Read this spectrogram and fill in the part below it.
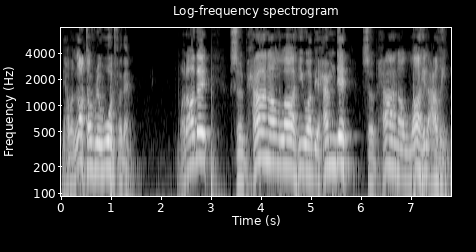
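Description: A man's voice: high voice, big pitch swings, quick pace. A man giving a religious lesson as a teacher, moving between reciting quotations and explaining them.

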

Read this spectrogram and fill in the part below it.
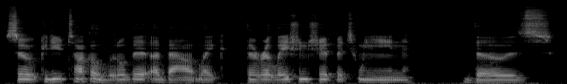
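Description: Male interviewer, gravelly and monotone, halting and hedging as he asks. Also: lowish voice. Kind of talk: casual interview questions.

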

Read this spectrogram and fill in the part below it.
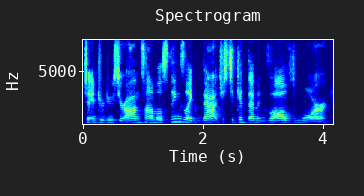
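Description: A woman's voice: mid-range voice, fairly even intonation, moderate pace, fairly bright tone. A woman music teacher interviewing a colleague, talking in long, encouraging, run-on explanations. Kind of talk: casual conversational interview.

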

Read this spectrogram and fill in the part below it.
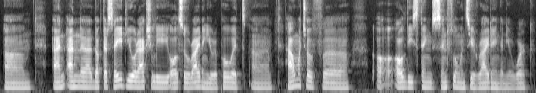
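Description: Gravelly-voiced man moderating a panel. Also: mid-range voice, level tone, a little mellow. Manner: halting, many "uh"s. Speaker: host, moderator. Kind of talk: panel discussion.

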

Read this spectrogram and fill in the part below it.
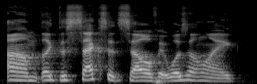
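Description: A woman's voice: lowish voice, measured pace, fairly bright tone. A woman in her thirties hosting a casual podcast, talking frankly and laughing often, with lots of fillers. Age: 30s. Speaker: podcast host. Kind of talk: candid casual chat.

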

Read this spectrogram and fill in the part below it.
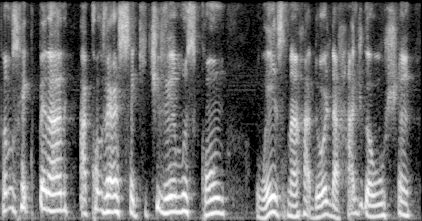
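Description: A man's voice: high voice, measured pace, darkish tone. A man hosting a sports radio show, giving upbeat, formal introductions and questions to his guests. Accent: southern Brazilian Portuguese.

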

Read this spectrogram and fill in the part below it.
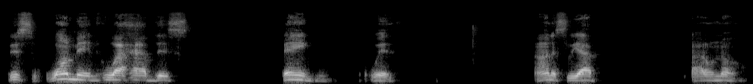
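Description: An actor playing a vulnerable young city man confessing to his lover in a play reading, halting and earnest. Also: deep voice, warm tone, slightly rough, full character voice. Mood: unsure, tender. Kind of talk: dramatic monologue in a staged play reading.

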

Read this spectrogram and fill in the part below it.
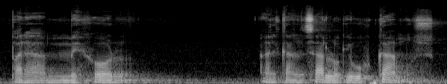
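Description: A man, a priest, leading a guided prayer meditation in a solemn, measured, reverent way with long pauses. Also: low voice, a little mellow. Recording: long hall reverb, faint background noise.

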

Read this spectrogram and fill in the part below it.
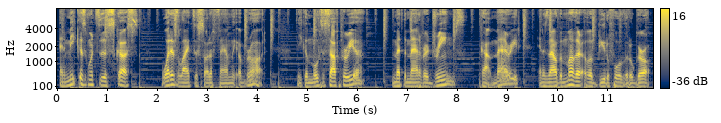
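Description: A man's voice: fairly low pitch, moderate pace, gravelly, faint music behind. A man speaking as a podcast host in a casual, conversational interview style. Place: remote long-distance call from Costa Rica.

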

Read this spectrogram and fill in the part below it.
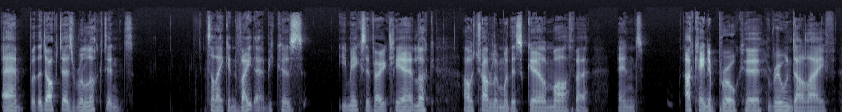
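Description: A man's voice: mid-range voice, fairly even intonation, unhurried, clear, resonant tone, dry recording, studio quality. A man co-hosting a podcast, loosely and a little hesitantly recapping a story in casual chat. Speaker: podcast co-host.

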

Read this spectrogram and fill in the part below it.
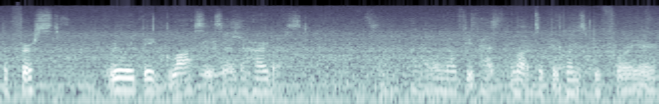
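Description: A woman talking gently and reassuringly in a casual, heartfelt conversation. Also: sits low, level tone, normal speed, gravelly. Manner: gentle, reassuring, laughs softly. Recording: loud vehicle road noise.

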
